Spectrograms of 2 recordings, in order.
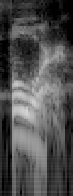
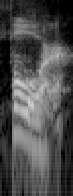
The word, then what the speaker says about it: four: Now, boys and girls, this is a little tricky because it is not, I bought a gift for you. This is the number four.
